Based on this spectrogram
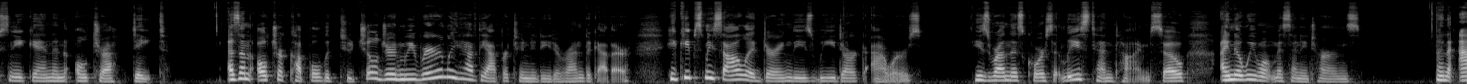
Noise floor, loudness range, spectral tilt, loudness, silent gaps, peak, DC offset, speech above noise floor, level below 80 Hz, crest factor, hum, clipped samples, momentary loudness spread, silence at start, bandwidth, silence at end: -63 dBFS; 3 LU; -5 dB/octave; -22 LUFS; none; 0 dBFS; under 0.1%; 42 dB; -56 dBFS; 22 dB; none; under 0.1%; 12 LU; 0 s; over 20 kHz; 0 s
